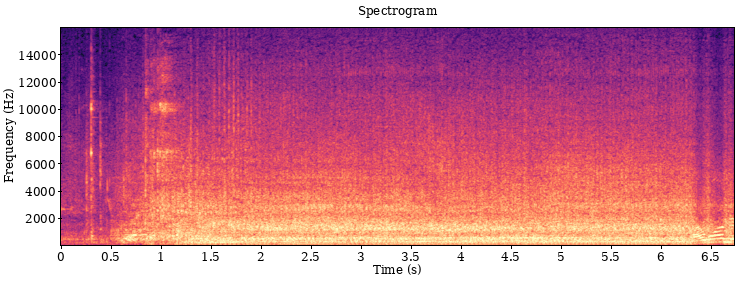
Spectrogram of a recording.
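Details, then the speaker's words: 1993 Toro Recycler II mower, Briggs engine, after fixing no-spark (bad ignition coils, damaged flywheel): catches after a moment and settles into a steady even drone with no misses; running normally. "I can't believe it's running."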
